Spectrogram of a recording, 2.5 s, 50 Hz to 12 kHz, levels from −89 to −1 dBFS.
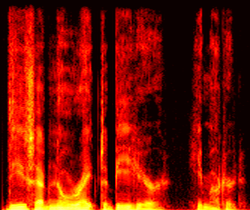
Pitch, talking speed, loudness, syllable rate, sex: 90 Hz, 215 wpm, -18 LUFS, 5.9 syllables/s, male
